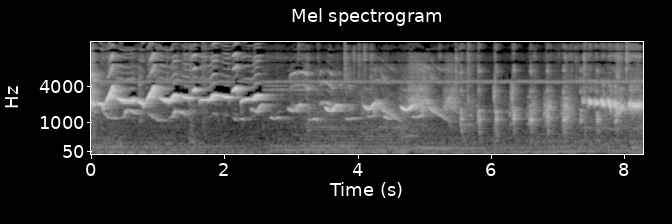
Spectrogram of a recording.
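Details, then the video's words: Hand-tamed hwamei in a cage: looping whistled phrases repeated in quick succession, then softer notes, followed by a train of dry rhythmic clicks and a final high warble. "Chim thuần sách tay hót, đấu tốt - Hoạt Họa Mi"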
